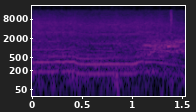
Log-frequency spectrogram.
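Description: Rolls Royce car skidding in the video game Forza 6, a steady tire squeal over a humming engine drone, held at moderate level and fairly faint throughout.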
